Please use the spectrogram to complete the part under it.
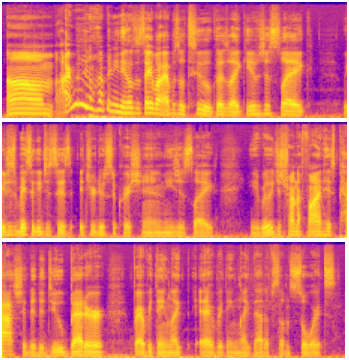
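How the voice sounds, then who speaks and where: A young American man with a low voice recaps a story off the cuff. He rambles as he reviews it, circling back and repeating phrases in a casual way. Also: a little fast, fairly bright tone. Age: young adult.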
